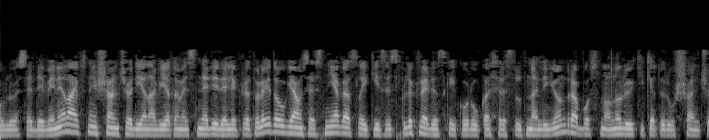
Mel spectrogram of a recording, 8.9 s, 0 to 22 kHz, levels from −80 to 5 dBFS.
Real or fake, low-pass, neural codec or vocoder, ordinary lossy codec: fake; 7.2 kHz; codec, 16 kHz, 2 kbps, X-Codec, WavLM features, trained on Multilingual LibriSpeech; MP3, 24 kbps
